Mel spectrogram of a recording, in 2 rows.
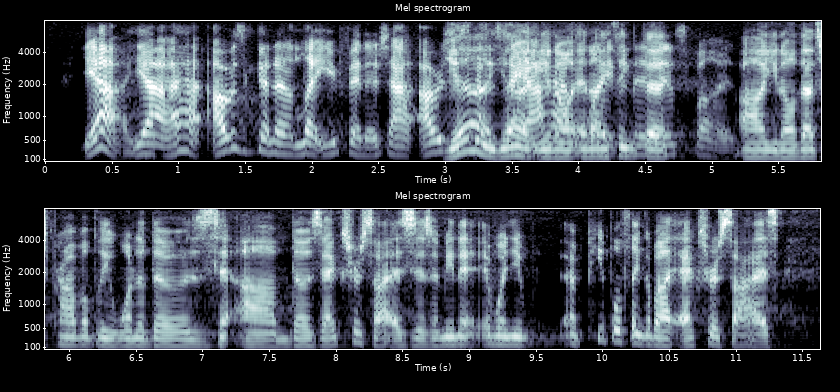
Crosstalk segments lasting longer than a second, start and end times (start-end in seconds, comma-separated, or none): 3.0-4.7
